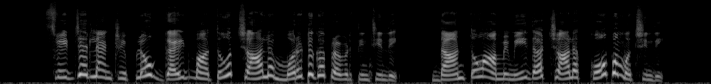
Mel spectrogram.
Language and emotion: Telugu, angry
